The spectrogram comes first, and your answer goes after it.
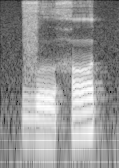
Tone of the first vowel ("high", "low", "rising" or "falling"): low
